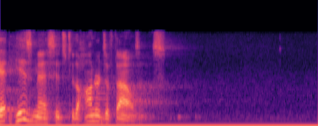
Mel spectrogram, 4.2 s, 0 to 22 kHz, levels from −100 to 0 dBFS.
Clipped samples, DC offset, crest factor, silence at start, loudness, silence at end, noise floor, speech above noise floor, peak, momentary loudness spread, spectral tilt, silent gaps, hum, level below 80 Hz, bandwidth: under 0.1%; 3%; 22 dB; 0 s; -26 LUFS; 1.85 s; -60 dBFS; 35 dB; -6 dBFS; 11 LU; -3.5 dB/octave; none; none; -62 dBFS; 8.2 kHz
